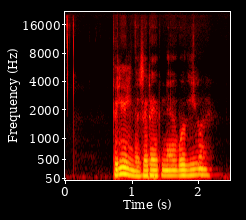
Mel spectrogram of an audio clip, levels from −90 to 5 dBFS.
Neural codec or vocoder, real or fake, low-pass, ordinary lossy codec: codec, 44.1 kHz, 2.6 kbps, SNAC; fake; none; none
